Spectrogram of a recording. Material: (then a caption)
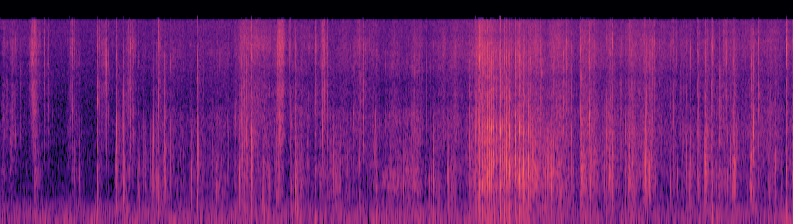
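Leather. Fingertips rub, scratch and tap the black smooth leather chest panel of a worn red-and-black leather jacket. The result is a busy stream of soft crinkles and quick dry ticks, with a louder burst of scratching around the middle before it settles back to lighter tapping.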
